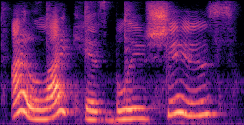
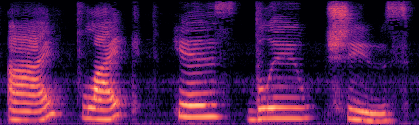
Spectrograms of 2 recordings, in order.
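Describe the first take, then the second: First: It is read smoothly, with strong feeling. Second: It is read choppily, word by word.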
